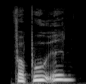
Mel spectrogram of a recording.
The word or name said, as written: FORBUDENT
